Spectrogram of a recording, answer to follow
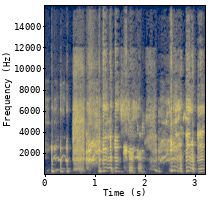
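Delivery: loud, high peal of laughter; long laugh. Real, not acted. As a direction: laugh hard at something absurd. Laughs at the hostile tweet quoted.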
